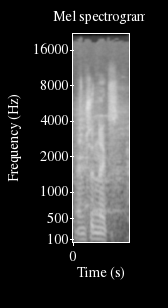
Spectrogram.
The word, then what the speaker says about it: Nginx: Правильно, как произносить Nginx? – Так, нет, Nginx, это правильно.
